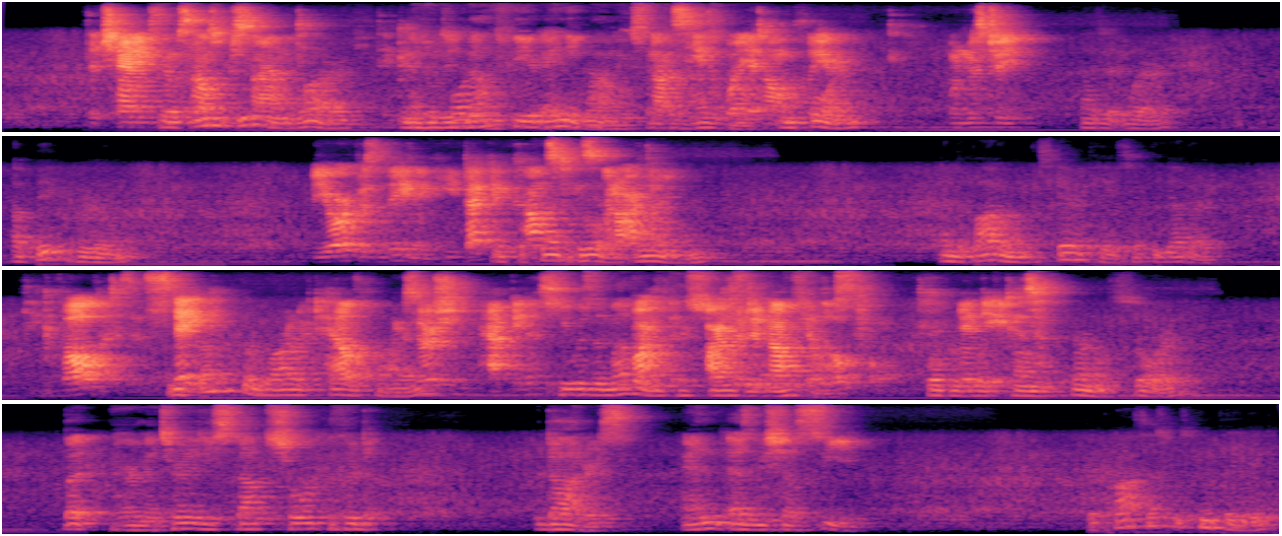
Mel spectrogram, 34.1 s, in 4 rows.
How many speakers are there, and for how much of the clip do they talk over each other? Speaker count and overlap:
three, about 32%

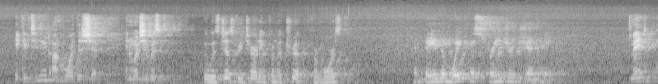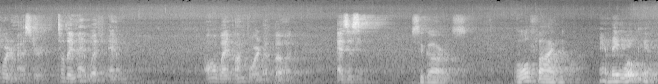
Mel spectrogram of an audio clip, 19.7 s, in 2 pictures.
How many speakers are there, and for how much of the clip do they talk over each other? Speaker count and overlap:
three, no overlap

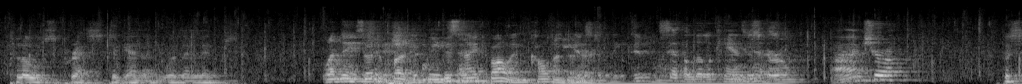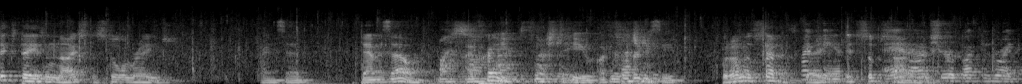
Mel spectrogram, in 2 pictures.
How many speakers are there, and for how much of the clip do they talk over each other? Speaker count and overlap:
five, about 30%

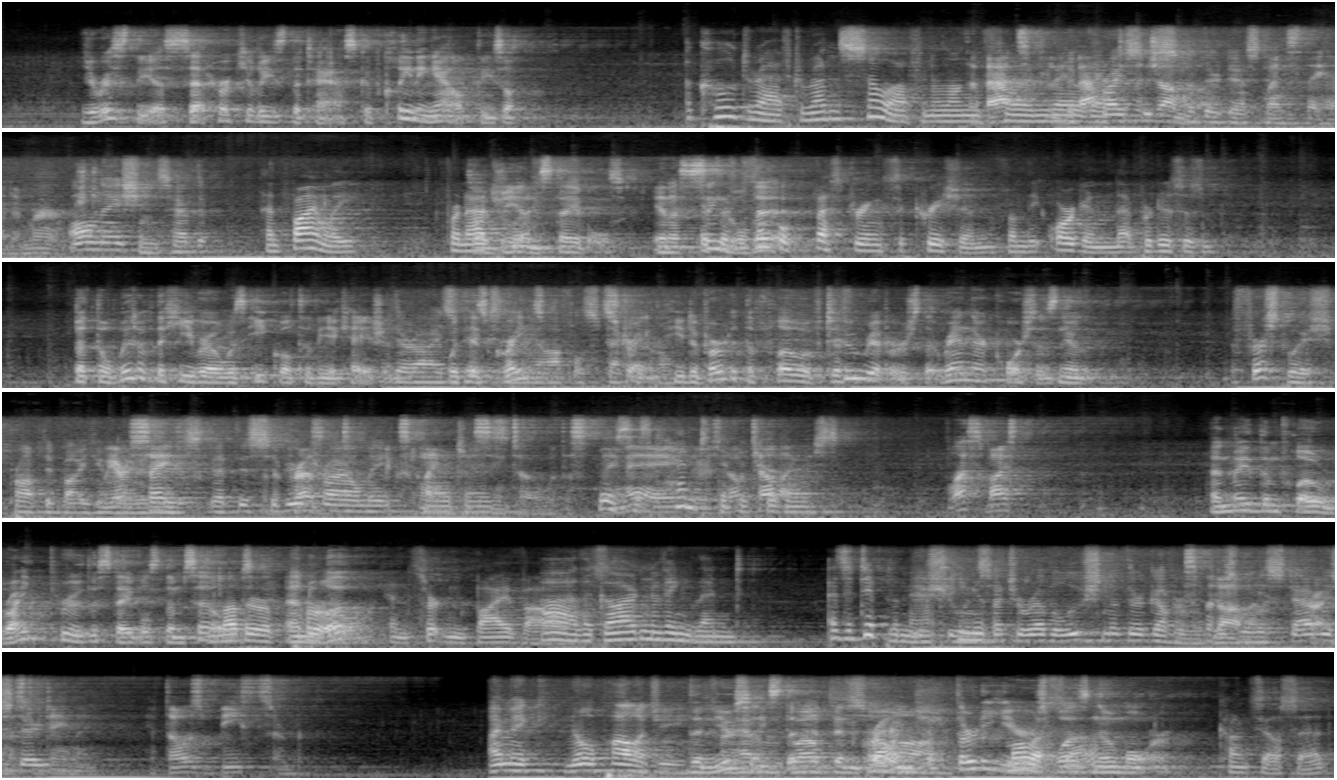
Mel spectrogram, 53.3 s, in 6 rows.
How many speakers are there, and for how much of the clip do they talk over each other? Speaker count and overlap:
five, about 38%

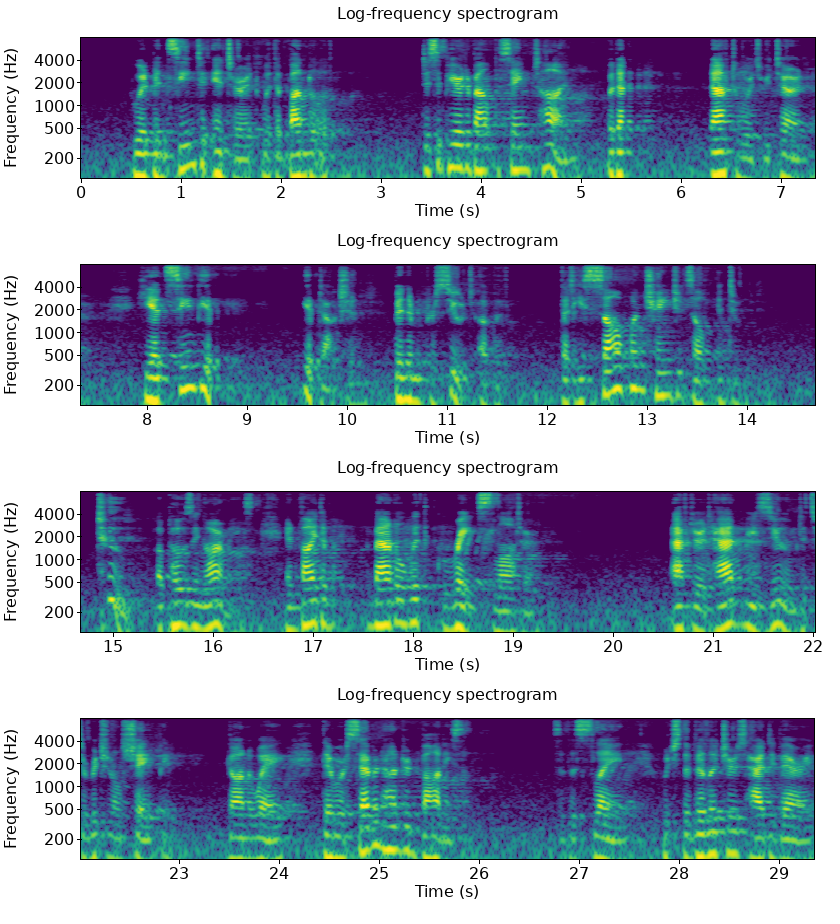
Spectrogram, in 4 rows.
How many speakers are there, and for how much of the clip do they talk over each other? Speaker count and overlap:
one, no overlap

